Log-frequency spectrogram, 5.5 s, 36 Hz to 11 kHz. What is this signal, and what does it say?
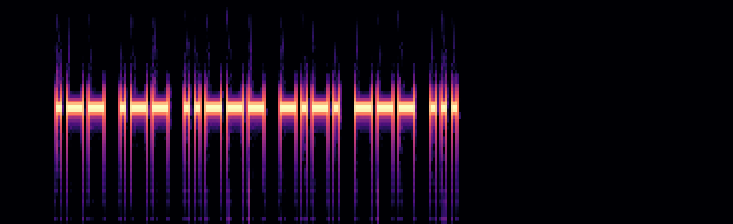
Morse code, heard as a keyed tone, about 30 wpm, 700 Hz. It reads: WW2COS
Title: USA Call Signs - 6 Characters - Repeated 3x - 30wpm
